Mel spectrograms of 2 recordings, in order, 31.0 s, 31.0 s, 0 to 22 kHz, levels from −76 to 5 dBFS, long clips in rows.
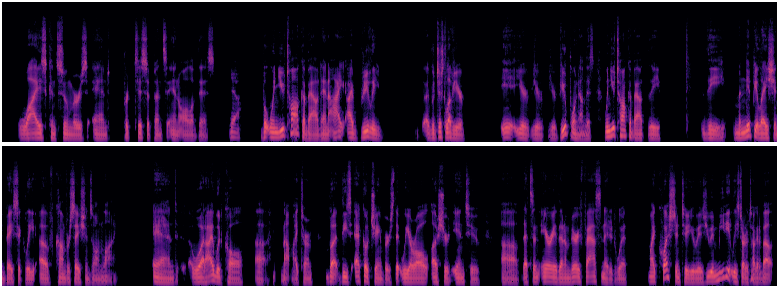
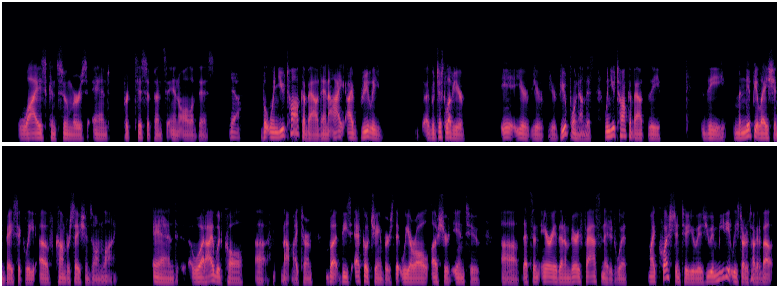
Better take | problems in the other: first | muffled; very; fading above 3 kHz

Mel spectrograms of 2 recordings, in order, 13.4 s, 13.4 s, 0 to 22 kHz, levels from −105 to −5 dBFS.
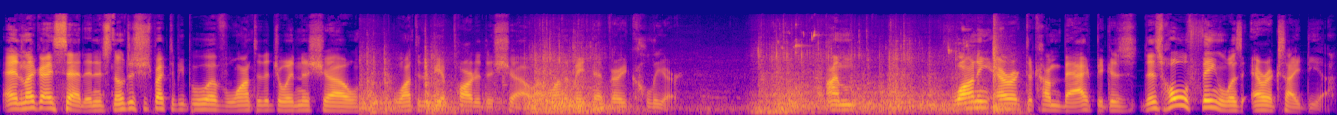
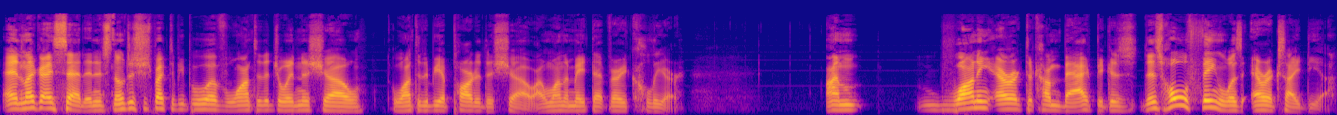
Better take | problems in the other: second | door banging; noticeable; from 3.5 to 10 s; peak 4 dB below the speech

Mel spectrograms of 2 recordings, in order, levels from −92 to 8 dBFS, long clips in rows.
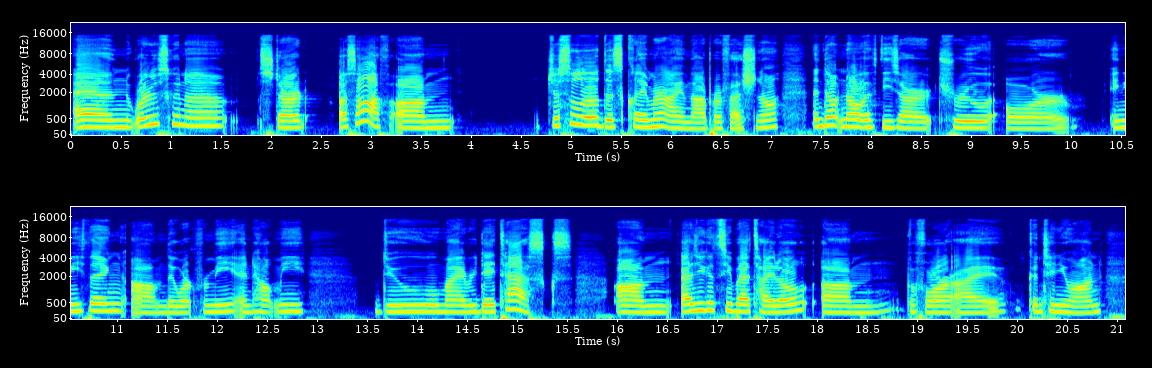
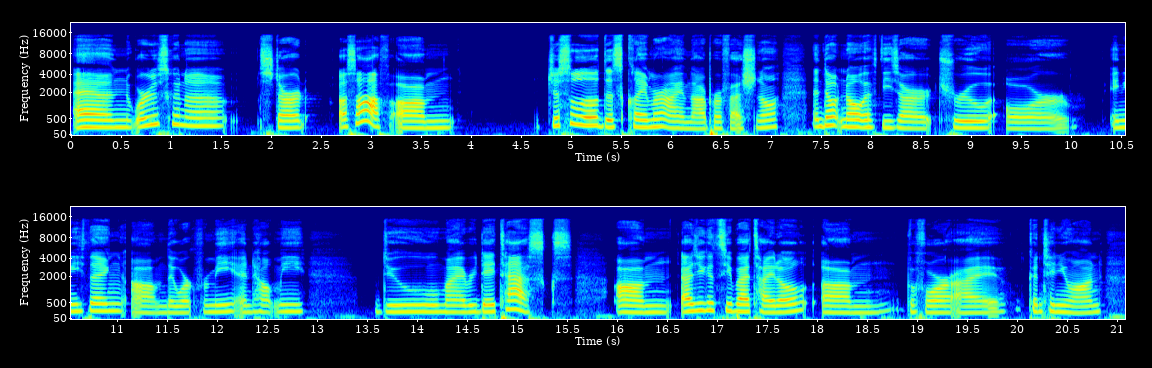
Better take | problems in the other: second | distortion; slight; 10 dB below the speech

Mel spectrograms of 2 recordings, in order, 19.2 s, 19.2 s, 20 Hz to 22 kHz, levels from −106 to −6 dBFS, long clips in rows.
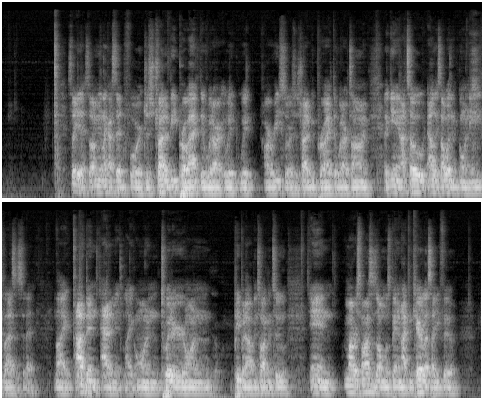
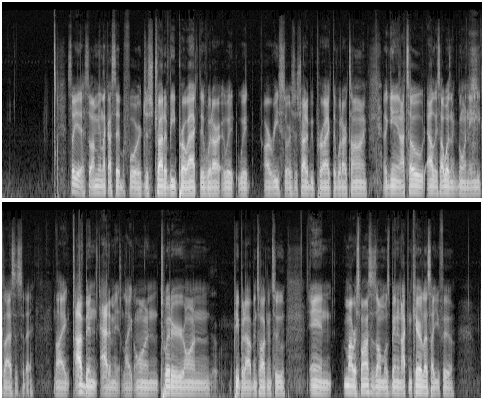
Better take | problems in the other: second | off-mic speech; far // room echo; slight; dies away in 0.3 s

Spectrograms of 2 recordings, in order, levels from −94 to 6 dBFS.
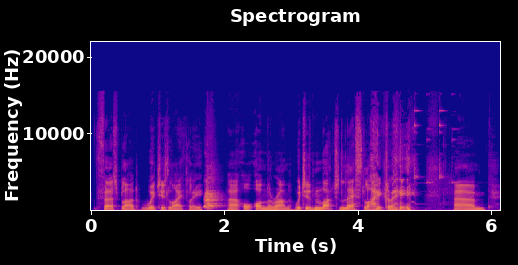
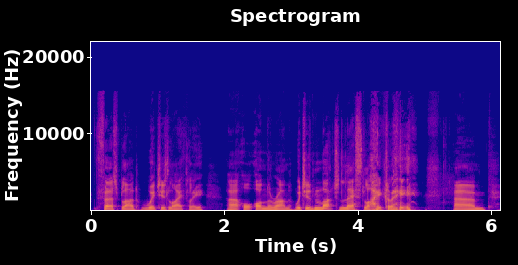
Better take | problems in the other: second | dog barking; loud; at 1.5 s; peak 1 dB above the speech // doorbell; faint; at 5 s; peak 15 dB below the speech

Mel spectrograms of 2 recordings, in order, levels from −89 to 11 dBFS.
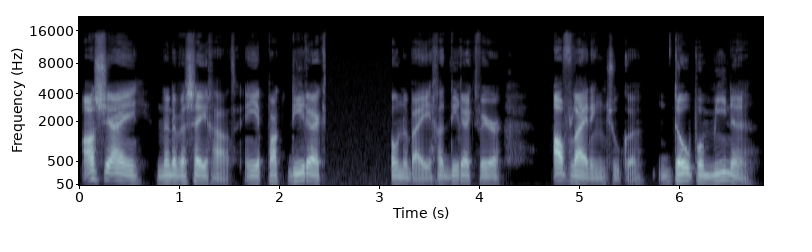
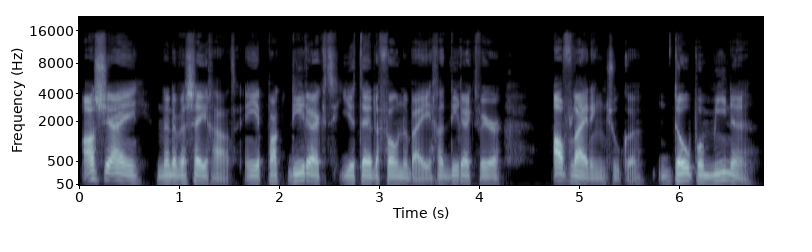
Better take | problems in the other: second | audio cutting out; at 2.5 s for 0.5 s

